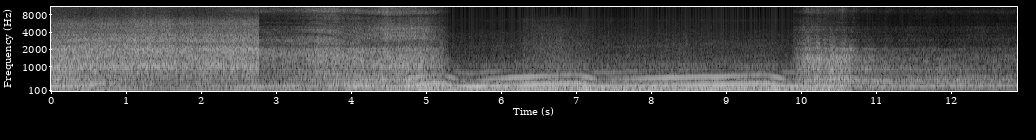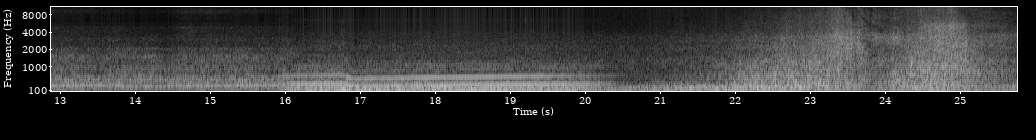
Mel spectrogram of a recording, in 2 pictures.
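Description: Nissan GT-R twin-turbo V6 and Porsche 911 Turbo S twin-turbo flat-six accelerating flat out from a standing start. Engine pitch climbs and drops back at each upshift, the climbs growing longer through the higher gears. A loud whoosh of the cars passing by near the end.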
